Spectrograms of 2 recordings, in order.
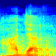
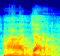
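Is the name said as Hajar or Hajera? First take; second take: Hajar; Hajar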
